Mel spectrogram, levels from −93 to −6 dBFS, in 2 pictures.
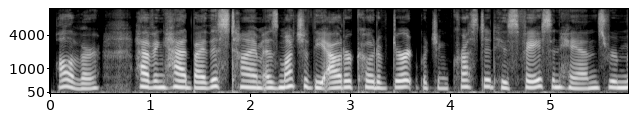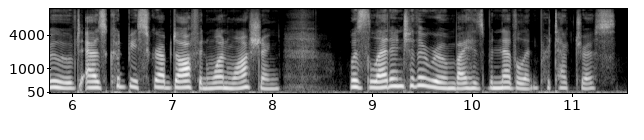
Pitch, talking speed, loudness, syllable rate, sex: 235 Hz, 195 wpm, -19 LUFS, 5.4 syllables/s, female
